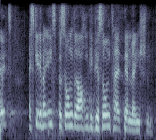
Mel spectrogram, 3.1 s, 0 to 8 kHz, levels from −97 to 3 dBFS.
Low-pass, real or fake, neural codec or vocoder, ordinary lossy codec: 7.2 kHz; fake; codec, 24 kHz, 1.5 kbps, HILCodec; none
